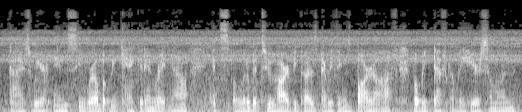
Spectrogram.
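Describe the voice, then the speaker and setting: Loud background noise surrounds a man who talks at a fairly quick pace. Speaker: vlogger. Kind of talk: casual vlog chat. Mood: disappointed, hushed. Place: street. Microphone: phone near.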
